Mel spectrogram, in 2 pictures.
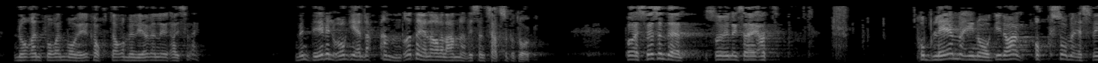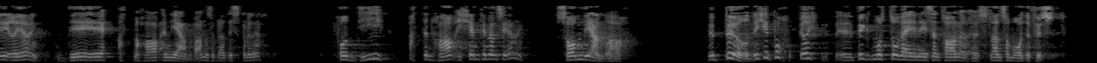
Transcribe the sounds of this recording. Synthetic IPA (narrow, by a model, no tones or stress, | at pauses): nɔʁɛnfoːʁɛɪnmɔəkʰɔʁt̪əɾəɔmɪljøːʋɛnlɪʁæɪsəʋæ̰ɪ | mɛnd̪ɛʋɪloːɡjɛlːəɑnd̪ɾəd̪eːləɾɑʋlɑnːəʋɪsɛnsɑt̪ːsəpʰɔt̪ʰo̰ːɡ | fɔɛsʋeːsɛnd̪eːlsɔʋɪlɛɡsæɪɑt̪ | pʰɾʊbleːməɪnɔɾɡəɪd̪ɑːɡɔksɔmɛɛsʋɛɾɛjeːɾɪŋ | d̪ɛɛɾɑt̪mɛɦɑɾɛnjæ̰ʁnbɑ̰ːnəsɔmbliːʁd̪ɪskɾɪmɪneːʁt̪ | fɔʁd̪iː | ɑt̪̚d̪ɛnɦɑɾɪçːəɛnfɪnɑnsɪeːɾɪŋ | sɔmd̪ɪɑnd̪ʁəhɑ̰ʁ | mɛbʉɾd̪əɪçːəb | bʏɡd̪mʊt̪ːʊʁʋæɪənəɪsɛnt̪ʰɾɑːləœst̪lɑnsɔmʁoːd̪əfʏst̪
